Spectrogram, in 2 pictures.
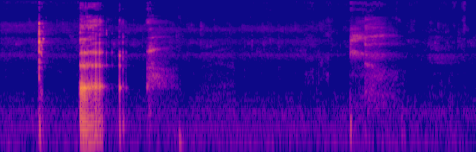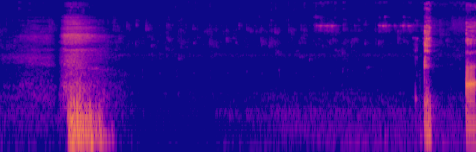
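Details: Hiccups after drinking morning coffee too fast on an empty stomach: sudden short hiccup-like catches and a loud low belch at intervals in a quiet room; hiccups with belching.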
